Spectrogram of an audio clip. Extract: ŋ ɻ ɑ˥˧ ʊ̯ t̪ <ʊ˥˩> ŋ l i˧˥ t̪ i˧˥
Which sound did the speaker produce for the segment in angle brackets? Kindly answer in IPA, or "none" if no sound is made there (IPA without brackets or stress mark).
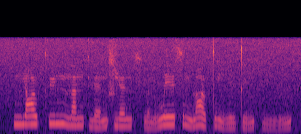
ʊ˥˩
